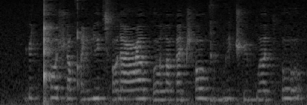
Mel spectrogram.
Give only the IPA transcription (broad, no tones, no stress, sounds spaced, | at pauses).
ɽ ɨ ǃʰ ɔ ʃ ɾ ʊ qʼ ə ɲ ɨ t͡sʼ ɔ ɾ a ʕ ʌ pʼ o lˠ ɨ ʔ a t͡ʃʼ ɔ ɡ ɨ b ɨ t͡ʃʼ y b ʌ t͡sʼ o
